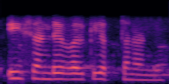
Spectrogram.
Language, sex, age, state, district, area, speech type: Telugu, female, 18-30, Telangana, Sangareddy, urban, conversation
